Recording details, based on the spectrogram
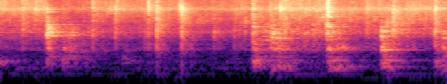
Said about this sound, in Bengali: এবার আমি কাঁচা লঙ্কা কুচি দিয়ে দিলাম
